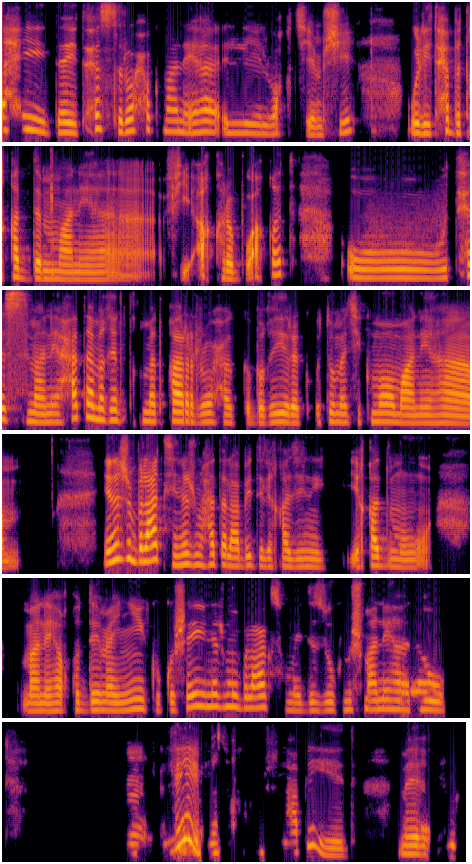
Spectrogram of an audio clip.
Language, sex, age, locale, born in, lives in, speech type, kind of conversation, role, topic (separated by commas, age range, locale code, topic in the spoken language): Arabic, female, 25-29, ar-TN, Tunisia, Germany, conversation, unstructured, none, إزاي بتتعامل مع ضغوطاتك اليومية بشكل عام؟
